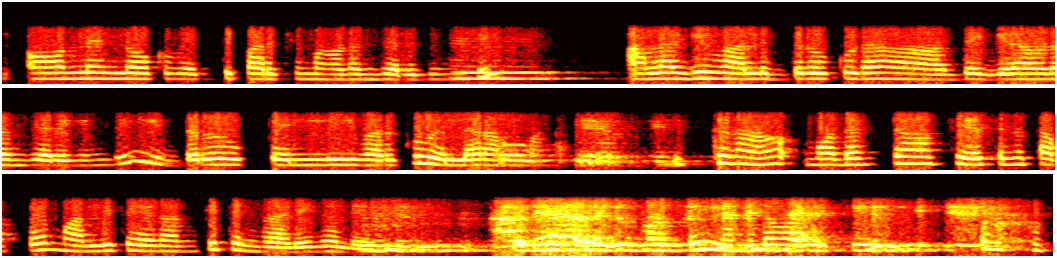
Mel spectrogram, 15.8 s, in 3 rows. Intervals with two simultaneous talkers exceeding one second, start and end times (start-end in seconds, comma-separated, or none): 13.1-14.9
